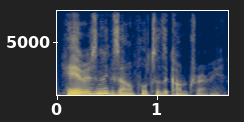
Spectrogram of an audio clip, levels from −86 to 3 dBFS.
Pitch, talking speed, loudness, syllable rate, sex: 130 Hz, 245 wpm, -18 LUFS, 7.5 syllables/s, male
